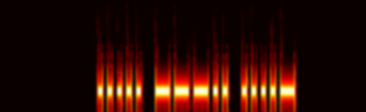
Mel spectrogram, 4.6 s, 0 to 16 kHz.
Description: Morse code, heard as a keyed tone, about 20 wpm, 700 Hz. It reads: 584
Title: Numbers - 3-Digit 20wpm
